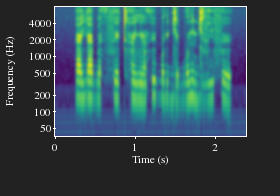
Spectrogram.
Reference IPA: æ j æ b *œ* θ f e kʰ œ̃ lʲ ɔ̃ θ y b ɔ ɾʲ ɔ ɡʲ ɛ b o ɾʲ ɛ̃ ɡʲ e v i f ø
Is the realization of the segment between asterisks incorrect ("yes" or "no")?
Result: yes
